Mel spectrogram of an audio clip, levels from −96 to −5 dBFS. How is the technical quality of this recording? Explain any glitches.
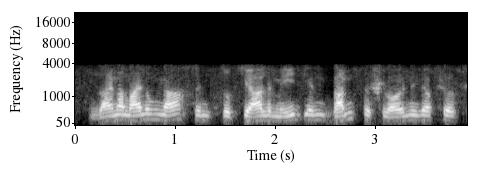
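The recording is plainly degraded throughout by low-rate speech coding, with one brief dropout near the end.

G.729 codec: the whole clip sounds thin, slightly rough and synthetic, with nothing below about 300 Hz or above about 3.7 kHz. The speech is rebuilt from a vocal tract filter, a pitch predictor and a few pulses per frame, which fits the 8 kbit/s G.729A VoIP codec.

VoIP packet loss concealed by the speech codec: from 2.47 to 2.61 s the speech smears into a stretched sound that fades, and stays weak just afterwards. About 110 ms of packets went missing, so the decoder stretched its last pitch and filter while turning the gain down.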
